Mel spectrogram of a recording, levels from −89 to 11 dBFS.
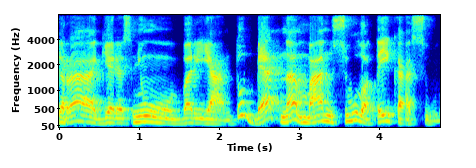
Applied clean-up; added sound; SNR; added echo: none; none; none; none.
